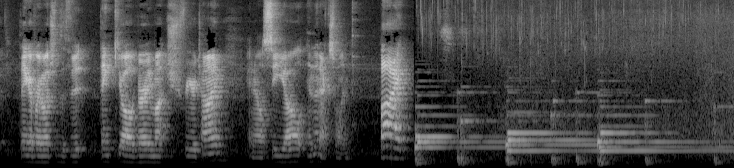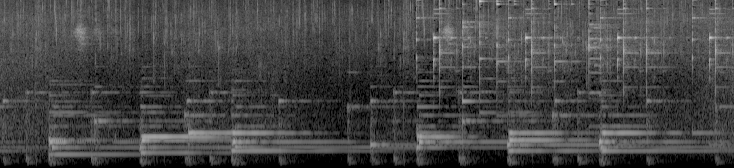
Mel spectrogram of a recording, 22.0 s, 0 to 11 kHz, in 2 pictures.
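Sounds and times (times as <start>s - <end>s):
light crackly haze: 6.2s - 22.0s.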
